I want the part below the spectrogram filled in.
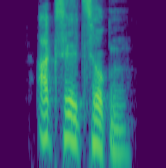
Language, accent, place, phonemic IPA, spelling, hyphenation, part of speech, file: German, Germany, Berlin, /ˈaksl̩ˌt͡sʊkn̩/, Achselzucken, Ach‧sel‧zu‧cken, noun, De-Achselzucken.ogg
- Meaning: shrug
